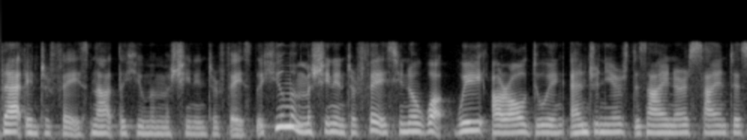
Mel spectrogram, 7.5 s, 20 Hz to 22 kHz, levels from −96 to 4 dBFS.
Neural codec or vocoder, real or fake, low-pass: none; real; 7.2 kHz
